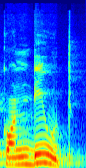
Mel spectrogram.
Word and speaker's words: conduit: Blood कॉन्ड्यूट, CONDUIT, कॉन्ड्यूट, blood कॉन्ड्यूट, यहाँ पे लिखा हुआ है ना, ये स्पेलिंग दिख रही है आपको, राइट?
